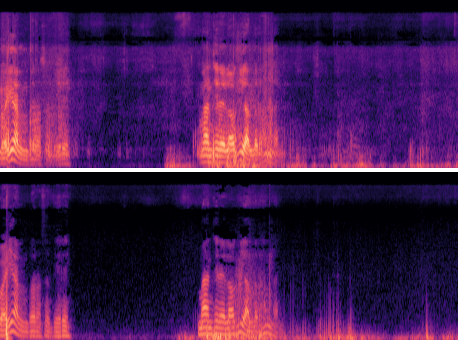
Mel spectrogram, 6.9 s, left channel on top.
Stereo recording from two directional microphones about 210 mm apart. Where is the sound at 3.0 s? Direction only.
15° right (ahead or behind).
